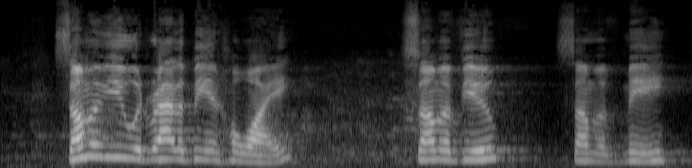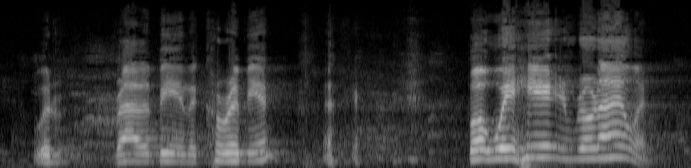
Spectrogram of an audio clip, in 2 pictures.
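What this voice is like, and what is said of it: Rhode Island accent, New York-like. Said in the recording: “If you're a Rhode Islander, your accent is tough ... you sound like you're from New York”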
